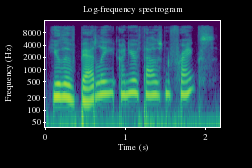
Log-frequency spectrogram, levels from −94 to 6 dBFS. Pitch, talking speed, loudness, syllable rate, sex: 235 Hz, 190 wpm, -17 LUFS, 4.5 syllables/s, female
